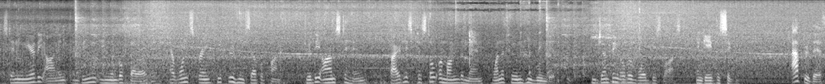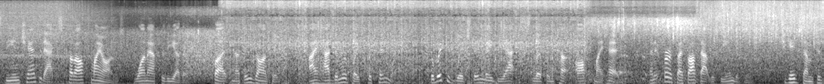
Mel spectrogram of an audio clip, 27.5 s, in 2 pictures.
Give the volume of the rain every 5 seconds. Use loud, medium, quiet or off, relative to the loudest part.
medium, medium, medium, loud, loud, loud.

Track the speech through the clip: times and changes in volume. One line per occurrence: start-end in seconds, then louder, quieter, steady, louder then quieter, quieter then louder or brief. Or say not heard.
0.1-12.4 steady
13.2-27.4 steady.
